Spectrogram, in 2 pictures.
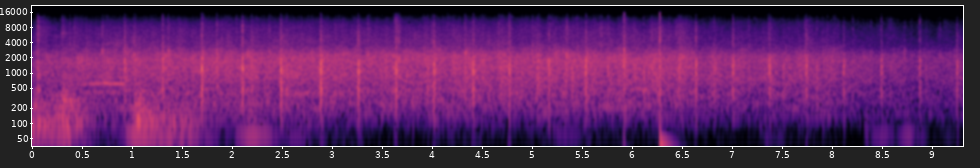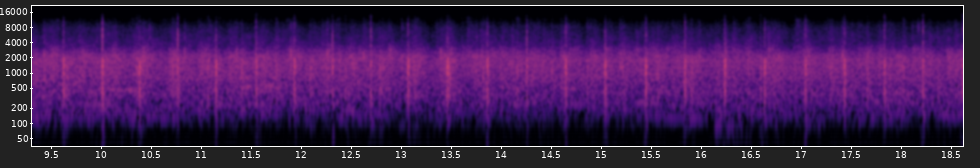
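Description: A large audience applauds steadily in an echoing hall.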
